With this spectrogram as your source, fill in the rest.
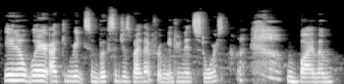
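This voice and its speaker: Animated and giggly, a Russian livestreamer with a mid-range voice chats casually with her viewers. She is a native Russian speaker whose English is halting and full of fillers and giggles.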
